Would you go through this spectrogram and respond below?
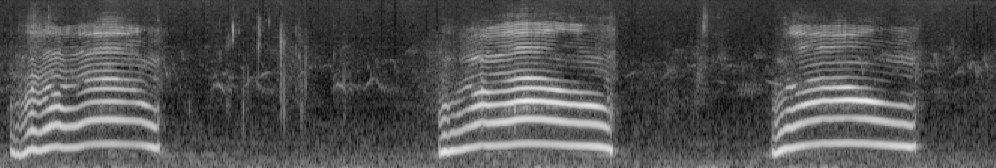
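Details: Pet cat giving three sustained, bright meows with a slight rise at onset, separated by pauses of about a second, faint background rustle between calls; part of a children's farm-animal sound lesson.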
